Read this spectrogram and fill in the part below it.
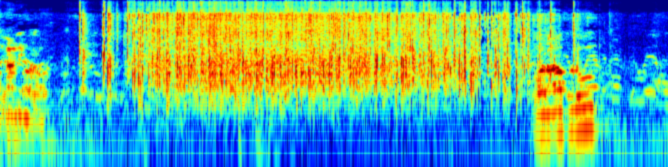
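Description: A large crowd cheers and claps loudly.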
